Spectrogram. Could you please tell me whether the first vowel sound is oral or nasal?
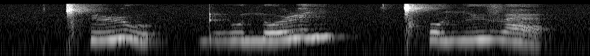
oral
